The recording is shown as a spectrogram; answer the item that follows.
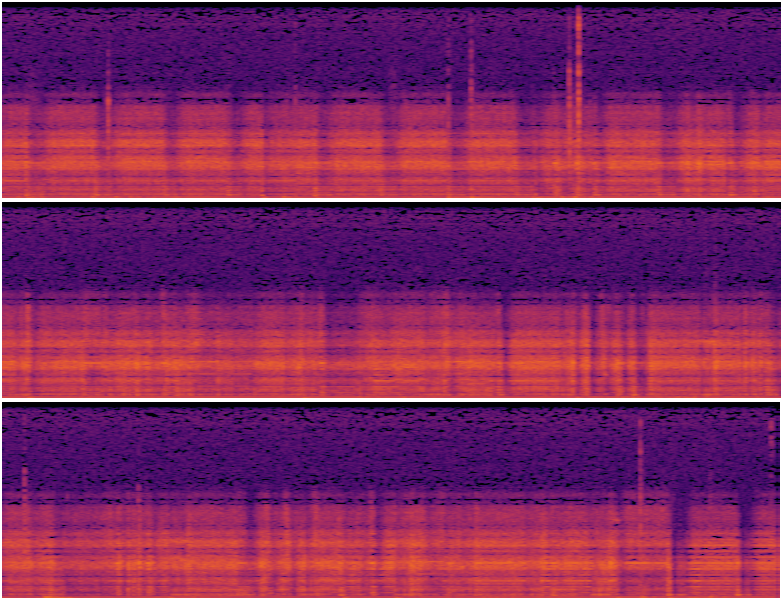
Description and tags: switching through static channels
